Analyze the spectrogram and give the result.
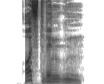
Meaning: dative plural of Ostwind
- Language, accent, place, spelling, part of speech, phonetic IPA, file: German, Germany, Berlin, Ostwinden, noun, [ˈɔstˌvɪndn̩], De-Ostwinden.ogg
